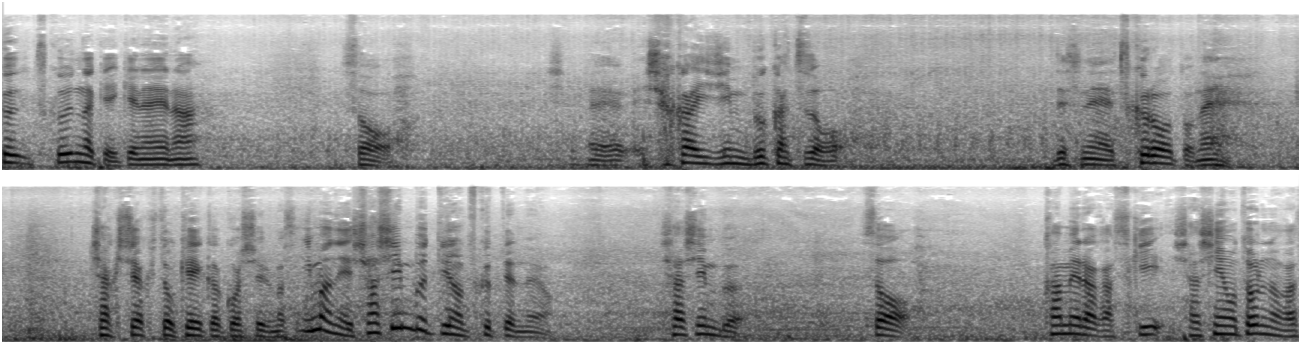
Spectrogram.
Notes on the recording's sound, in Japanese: 今日のロケトークは天気のいい神田から九段下までの道中。神田から九段下までの道中を収録しております。歩きながらが楽しい季節になりましたね。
